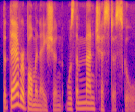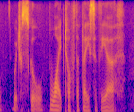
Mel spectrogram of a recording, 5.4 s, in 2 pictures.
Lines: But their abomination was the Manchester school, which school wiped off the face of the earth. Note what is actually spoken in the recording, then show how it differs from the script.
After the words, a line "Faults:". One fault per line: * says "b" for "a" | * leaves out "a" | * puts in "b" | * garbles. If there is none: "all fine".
But their abomination was the Manchester school, which school wiped off the face of the earth.
Faults:
all fine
